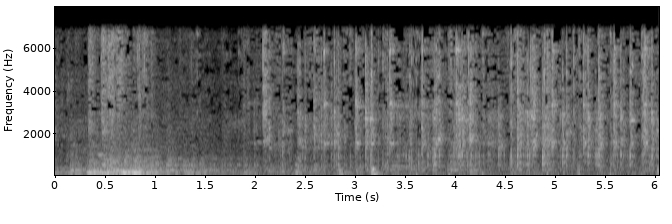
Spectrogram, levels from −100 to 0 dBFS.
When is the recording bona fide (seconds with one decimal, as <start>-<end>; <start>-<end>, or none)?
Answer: 0.0-1.1; 1.9-6.0

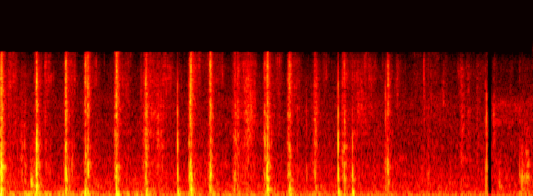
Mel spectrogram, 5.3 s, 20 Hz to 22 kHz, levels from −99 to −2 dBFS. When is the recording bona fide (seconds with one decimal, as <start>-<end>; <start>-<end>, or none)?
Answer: 0.0-5.3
